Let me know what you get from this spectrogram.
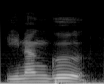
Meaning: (verb) to consent, comply with; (noun) 1. union, friendship 2. match, fit mate 3. devil
- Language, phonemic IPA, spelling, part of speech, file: Tamil, /ɪɳɐŋɡɯ/, இணங்கு, verb / noun, Ta-இணங்கு.ogg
